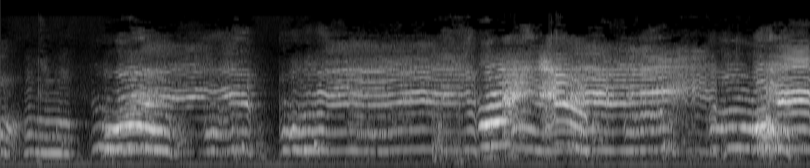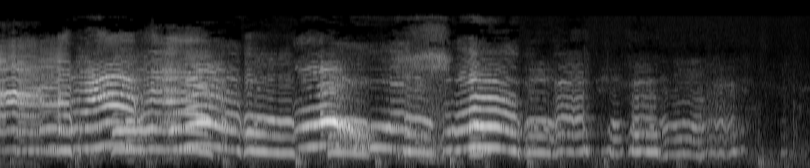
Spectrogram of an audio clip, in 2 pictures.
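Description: Twin infants crying in their car seats: long, loud, unbroken cries, sometimes overlapping, that break into shorter, quieter cries near the end.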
